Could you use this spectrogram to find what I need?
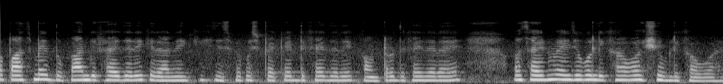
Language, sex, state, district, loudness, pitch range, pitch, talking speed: Hindi, female, Bihar, Lakhisarai, -16 LUFS, 185-205 Hz, 195 Hz, 305 wpm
